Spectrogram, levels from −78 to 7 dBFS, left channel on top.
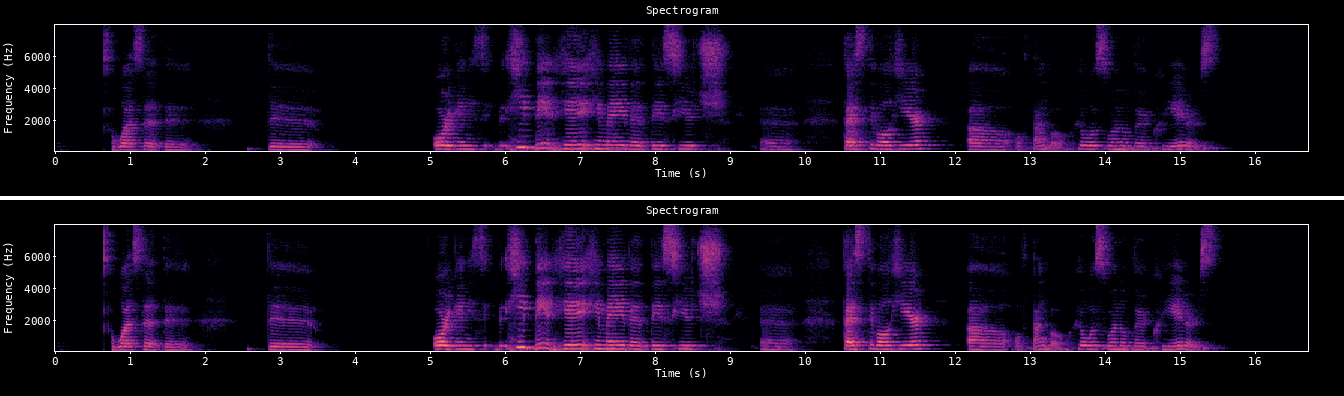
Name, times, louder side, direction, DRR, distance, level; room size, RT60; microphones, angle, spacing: voice 1, 0.7-2.2 2.8-3.4 5.0-8.9 9.4-11.6 12.1-15.4, right 3 dB, 40° right, 5 dB, 0.5 m, -28 dB
8.8 x 3.9 x 3.4 m, 0.65 s
head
